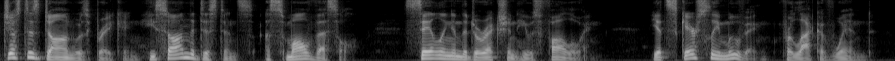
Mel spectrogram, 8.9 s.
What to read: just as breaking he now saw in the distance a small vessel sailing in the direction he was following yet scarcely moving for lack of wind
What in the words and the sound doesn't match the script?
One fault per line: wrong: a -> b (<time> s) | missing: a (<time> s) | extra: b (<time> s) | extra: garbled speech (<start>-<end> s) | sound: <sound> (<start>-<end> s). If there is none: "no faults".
extra: dawn was (0.4 s)
missing: now (1.6 s)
